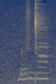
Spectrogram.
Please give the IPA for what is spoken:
ɓ ə˩˥ z ŋ͡ǁ a˧

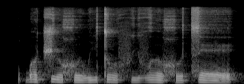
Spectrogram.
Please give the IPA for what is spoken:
ɓ ɔ t͡ʃ ɯ χʷ i w i t o f i v ɤ χʷ ɯ t͡s ɛ

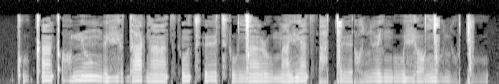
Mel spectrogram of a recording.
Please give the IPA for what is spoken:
kʼ ṳ˧ kʼ ã˧ kʼ ɔ̤˧ mʲ ũː˧ ŋ ʏ˨ vʲ ʊ˨ d a˧ ɡ ãː˨ t͡sʼ ũ˧ t͡sʼ ʏː˦ t͡sʼ u˨ ŋ͡ǀ ã˧ ɭ uː˨ m ã˨ vʲ ã˧ t͡sʼ a̤˨ ǀ ʏː˨ ɾ ɔ̤˨ ʎ ʏː˦ lʲ ŋ uː˧ vʲ ɔː˧ ŋ͡ǀ ṳ˦ ʎ ṳ˨ ǀ ṳ˧

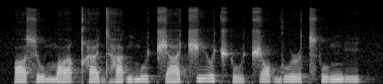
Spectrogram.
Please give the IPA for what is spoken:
ɒ˨ s u˨ m ɒ˨ ə̯ qʰ e˨ dʱ a˧ ɡ m u˧ t͡ʃ a˨˦ t͡ʃ i˦ ʊ̯ t͡ʃʼ u˨ t͡ʃ ɔ˦ ɡ u˦ ɹ t͡sʼ u˦ ŋ i˧

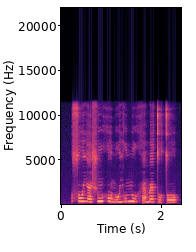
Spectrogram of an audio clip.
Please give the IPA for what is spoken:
s o˦ j ɛ˧ ʃ ũ˦ h o˦˨ n u˧ j u˦ n u˦˨ h ɛ̃˨˦ m ɛ˦ t u˧ t o˦

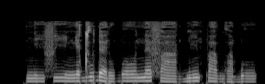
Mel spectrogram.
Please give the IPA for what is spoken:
n iː˨ f iː˦˨ ɲ ɛ˦ d u˦ ɗ ɛ˨ ɾ u˧ ɓ oː˦ n ɛ˦ f aː˨ ɡ͡b ĩ˦ p a˧ ɡʷ a˨ ɓ u˧

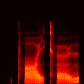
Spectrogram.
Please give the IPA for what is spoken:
pʰ ɔː˨ j kʰ ɵ˨˥ ɥ

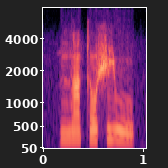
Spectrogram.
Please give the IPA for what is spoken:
n d ã t̪ o ʃ j u

